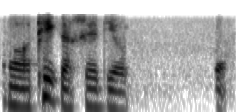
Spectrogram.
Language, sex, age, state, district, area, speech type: Assamese, female, 45-60, Assam, Tinsukia, urban, conversation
